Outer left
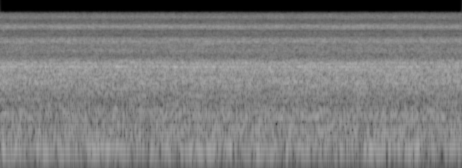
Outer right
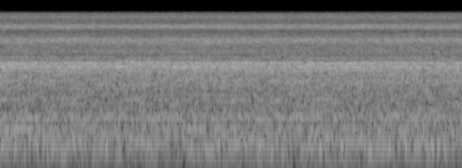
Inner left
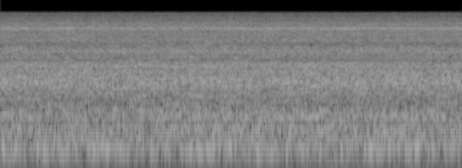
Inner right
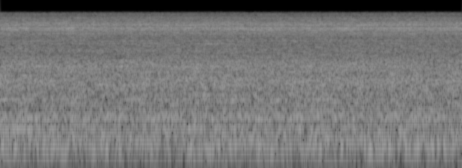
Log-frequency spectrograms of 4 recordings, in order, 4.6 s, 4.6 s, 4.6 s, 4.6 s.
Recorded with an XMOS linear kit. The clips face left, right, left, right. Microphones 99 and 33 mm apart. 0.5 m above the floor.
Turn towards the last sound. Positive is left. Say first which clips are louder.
# outer left 2 dB, inner left 4 dB
turn(degrees=45)  # may be behind; listen again after turning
